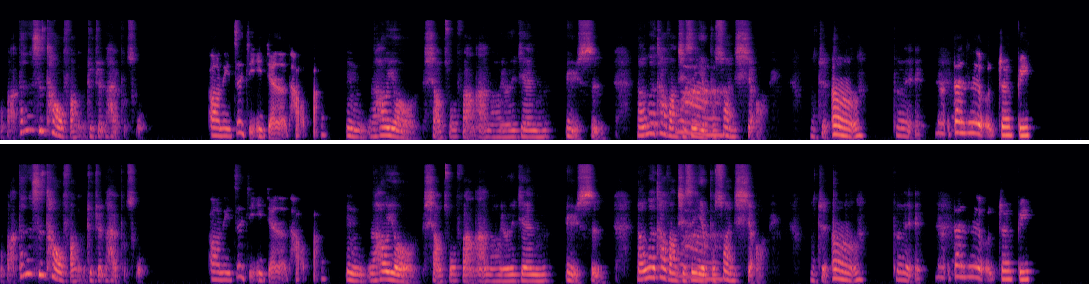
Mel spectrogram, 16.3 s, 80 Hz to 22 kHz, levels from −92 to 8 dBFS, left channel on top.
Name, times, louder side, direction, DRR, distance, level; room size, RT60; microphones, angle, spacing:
voice 1, 0.0-1.8 5.2-8.2 8.5-11.4 12.2-12.4 13.4-13.8 14.1-14.2, right 3 dB, 90° right, 3.0 m, -29 dB
voice 2, 3.1-4.6 10.1-10.9 12.5-13.0 14.0-15.4, left 5 dB, 35° left, 0.3 m, -28 dB
4.6 x 4.0 x 2.6 m
head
